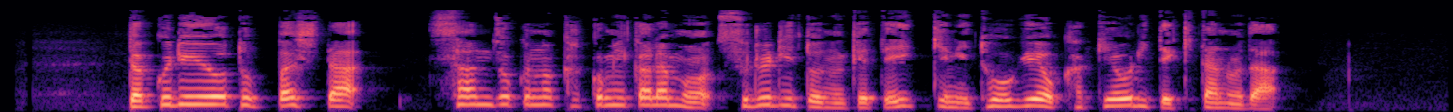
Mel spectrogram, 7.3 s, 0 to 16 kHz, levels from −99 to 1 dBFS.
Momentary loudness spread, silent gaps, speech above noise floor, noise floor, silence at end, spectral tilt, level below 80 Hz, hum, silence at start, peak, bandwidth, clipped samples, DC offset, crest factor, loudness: 8 LU; none; 55 dB; -76 dBFS; 0.9 s; -5 dB/octave; -76 dBFS; none; 0.65 s; -2 dBFS; 11 kHz; under 0.1%; under 0.1%; 20 dB; -22 LUFS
